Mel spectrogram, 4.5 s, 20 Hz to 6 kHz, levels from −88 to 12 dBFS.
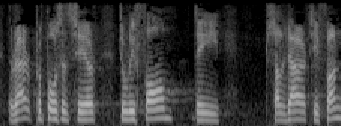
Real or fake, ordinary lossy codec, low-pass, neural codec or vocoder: real; none; 5.4 kHz; none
